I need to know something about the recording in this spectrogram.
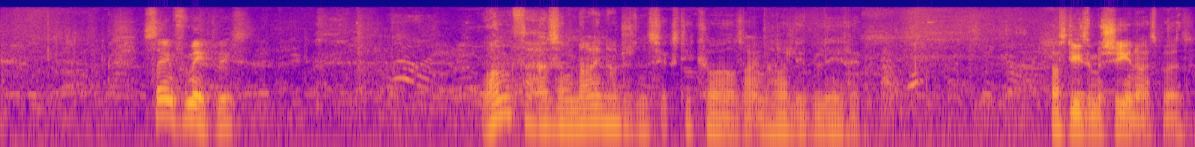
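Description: A man speaks intently, close by, in a low voice.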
